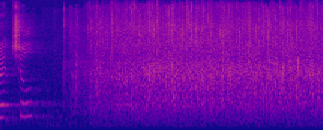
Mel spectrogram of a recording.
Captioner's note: audience applauding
